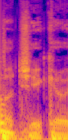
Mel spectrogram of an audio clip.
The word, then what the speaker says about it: Topo Chico: Topo Chico, yeah.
